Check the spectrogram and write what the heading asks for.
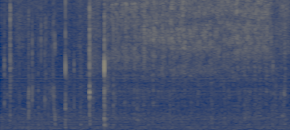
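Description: Faint, scattered clicks from computer input at a desk, several in the first second and a half, over a low steady hum.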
